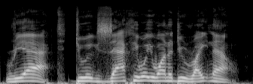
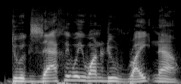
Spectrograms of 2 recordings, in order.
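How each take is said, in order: First: Louder coaching call; teacher's instruction. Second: Teacher's instruction repeated. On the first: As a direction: urge the actors on, raised voice. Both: Retold or imitated. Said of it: "He'll go".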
